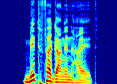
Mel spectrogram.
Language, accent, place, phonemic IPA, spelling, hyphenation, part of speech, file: German, Germany, Berlin, /ˈmɪtfɛɐ̯ˌɡaŋənhaɪ̯t/, Mitvergangenheit, Mit‧ver‧gan‧gen‧heit, noun, De-Mitvergangenheit.ogg
- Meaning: preterite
